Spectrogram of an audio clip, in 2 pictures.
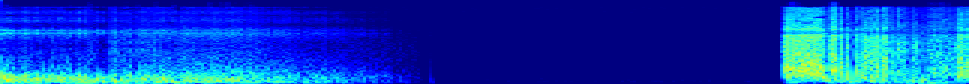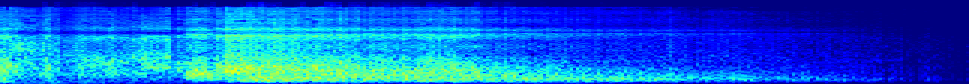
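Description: Artillery shots and explosions in the Amiga game Scorched Tanks. A loud rushing blast cuts off into brief silence, then a second booming explosion bursts in and rumbles before slowly fading.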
